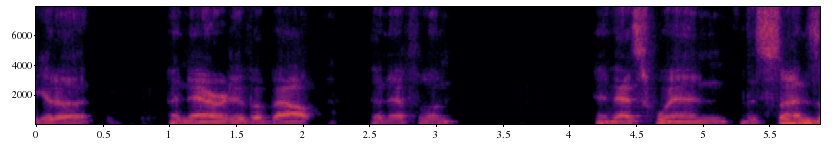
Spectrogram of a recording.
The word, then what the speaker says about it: Nephilim: So first, Mark, what were the am I pronouncing the Nephilim right? Is it Nephilim? Yeah, Nephilim.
